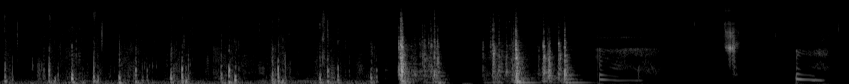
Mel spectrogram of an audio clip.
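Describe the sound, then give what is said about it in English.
A curator's office door is opened and shut, with a few solid knocks and thumps followed by a short creaking squeal, after a stretch of muffled talking and shuffling. “Just let me get the door.”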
